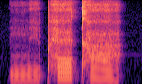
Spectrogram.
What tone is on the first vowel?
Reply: low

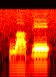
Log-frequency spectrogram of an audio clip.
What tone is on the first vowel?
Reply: low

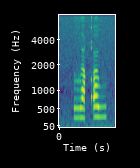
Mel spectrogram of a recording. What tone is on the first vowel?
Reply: low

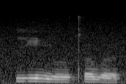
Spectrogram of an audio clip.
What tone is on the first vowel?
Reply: high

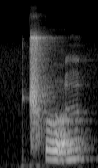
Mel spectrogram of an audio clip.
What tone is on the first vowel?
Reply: low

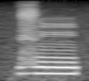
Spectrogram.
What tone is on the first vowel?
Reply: high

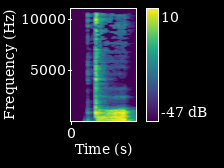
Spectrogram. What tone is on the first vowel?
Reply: rising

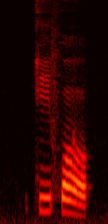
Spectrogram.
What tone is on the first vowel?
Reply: high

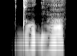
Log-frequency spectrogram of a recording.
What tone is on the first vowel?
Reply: low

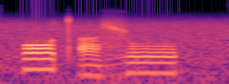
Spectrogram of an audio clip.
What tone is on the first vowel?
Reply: high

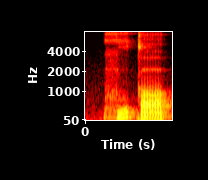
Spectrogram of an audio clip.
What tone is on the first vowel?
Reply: rising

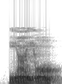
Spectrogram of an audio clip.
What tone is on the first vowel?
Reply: low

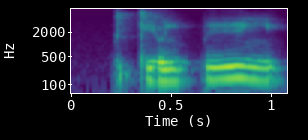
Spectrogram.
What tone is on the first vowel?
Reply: low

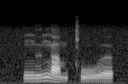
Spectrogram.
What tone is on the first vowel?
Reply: rising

